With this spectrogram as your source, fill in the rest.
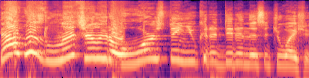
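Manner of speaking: high, loud incredulous outburst.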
